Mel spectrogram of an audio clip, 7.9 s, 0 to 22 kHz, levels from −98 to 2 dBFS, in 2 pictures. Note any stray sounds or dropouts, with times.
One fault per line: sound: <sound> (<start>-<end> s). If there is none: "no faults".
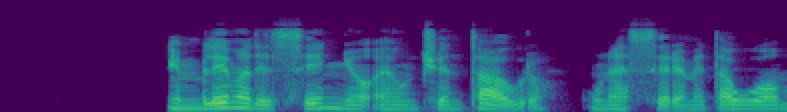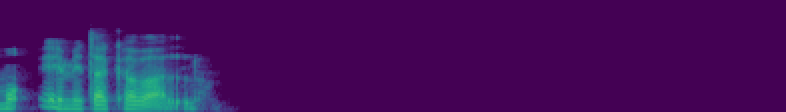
no faults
